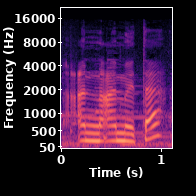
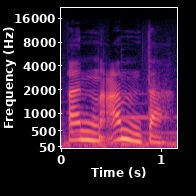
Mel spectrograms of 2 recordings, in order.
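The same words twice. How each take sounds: First: The m bounces with an echoing release. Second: The m is held smoothly without bouncing. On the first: The speaker calls it wrong. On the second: The speaker calls it right.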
